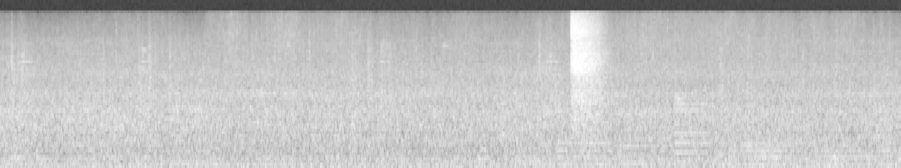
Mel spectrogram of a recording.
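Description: A heavy truck creaks and rattles over a rough dirt track.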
